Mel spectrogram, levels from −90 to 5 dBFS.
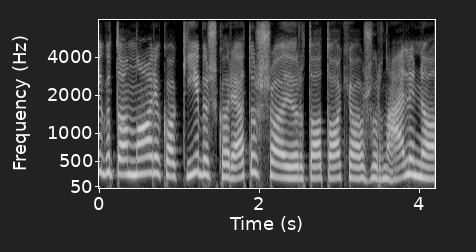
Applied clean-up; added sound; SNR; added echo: none; none; none; none.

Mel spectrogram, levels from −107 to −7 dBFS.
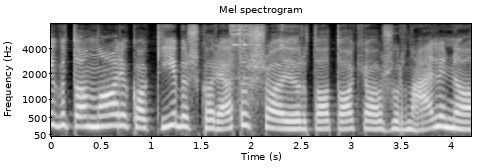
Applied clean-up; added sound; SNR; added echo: none; Shatter; 15 dB; none.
